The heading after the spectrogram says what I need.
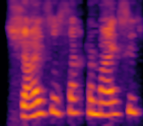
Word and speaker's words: Schizosaccharomyces: Another organism, this is the Schizosaccharomyces, which would be the US pronunciation, or Schizosaccharomyces pombe, is the non-Saccharomyces yeast that's been around the longest.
